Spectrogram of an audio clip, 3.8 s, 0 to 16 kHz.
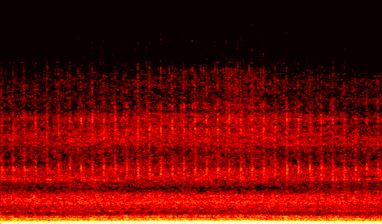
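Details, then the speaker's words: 1978 Triumph Spitfire, which stalls, pops and loses power when warmed up: the idle wavers and stumbles only when one corner of the Weber intake manifold is sprayed. This is a vacuum leak. "Not over here, not over there, only in this spot. That idle's definitely changing. There's a leak."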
